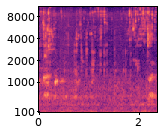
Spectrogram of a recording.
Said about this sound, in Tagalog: Lalagyan lang natin ng konting tubig.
